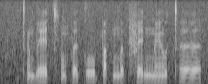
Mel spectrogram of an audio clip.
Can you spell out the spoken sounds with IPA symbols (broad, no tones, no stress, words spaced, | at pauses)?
tʼə̃bɛ t͡sʼõpɜko papŋ͡mɜpfɛ ŋ͡mɛ̃o̯ tʼɜ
